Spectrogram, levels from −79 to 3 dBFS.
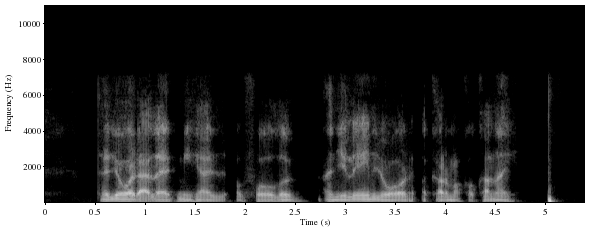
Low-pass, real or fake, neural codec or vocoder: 7.2 kHz; fake; codec, 16 kHz, 1.1 kbps, Voila-Tokenizer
